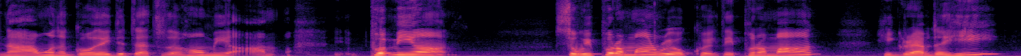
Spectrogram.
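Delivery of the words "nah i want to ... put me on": put-on angry, pissed-off voice. Retelling a homie demanding to be let in: imitating someone pissed off. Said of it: "he was all pissed off, like".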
